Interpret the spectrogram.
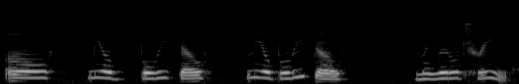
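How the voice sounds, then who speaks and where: Woman voicing a worried little girl, high and plaintive. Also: steady tone, takes it slowly, vocal fry, narrow, tinny audio, exaggerated voice. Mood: sorrowful. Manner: plaintive, questioning.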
